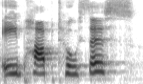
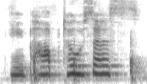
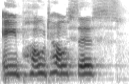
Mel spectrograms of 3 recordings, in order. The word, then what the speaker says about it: apoptosis: there's this process called apoptosis I can put that on the board apoptosis I've heard some people pronounce it apotosis like the second p is sometimes silent either way is acceptable um but apoptosis is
